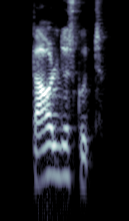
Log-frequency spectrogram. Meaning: pinky swear, pinky promise, cross my heart, Scout's honor
- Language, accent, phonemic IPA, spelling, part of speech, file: French, France, /pa.ʁɔl də skut/, parole de scout, interjection, LL-Q150 (fra)-parole de scout.wav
